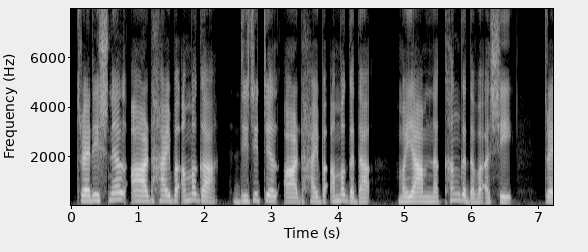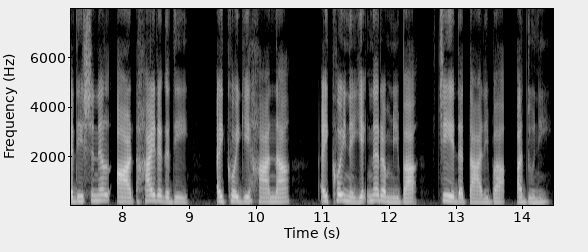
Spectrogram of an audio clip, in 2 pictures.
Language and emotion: Manipuri, neutral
